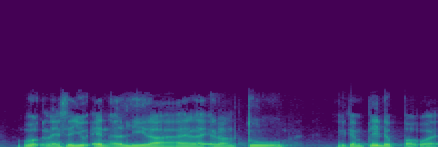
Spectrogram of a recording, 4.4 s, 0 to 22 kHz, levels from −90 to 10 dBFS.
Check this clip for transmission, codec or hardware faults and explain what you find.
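Three transmission faults are audible in this speech, all typical of a call path running Opus at 32 kbps with audio band-limited to about 8 kHz.

At 1.67 to 1.77 s there is a short stall from a late packet. The jitter buffer ran dry, and the receiver stretched the last sound for about 75 ms until the data arrived, then resumed where it left off. Nothing is lost, but the sound is held unnaturally long, and playback runs 75 ms later from then on.

At 1.93 to 1.96 s there is a short concealed packet loss. About 20 ms of audio never reached the decoder in time, and the receiver covered the gap by extrapolating the preceding sound before blending back. This is heard as a brief smear or wobble where a fragment drops out.

From 2.08 s to the end there is a call bitrate drop. The bandwidth estimate fell, and the encoder went from 32 to 11 kbps, staying at its lowest for about 1.4 s. Coarser coding makes the speech sound rough, watery and duller.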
